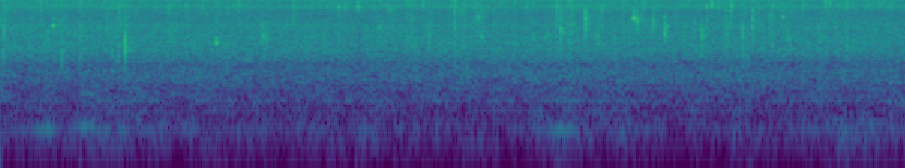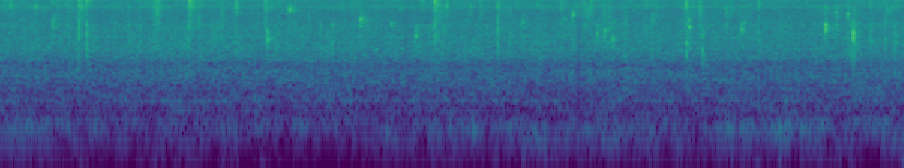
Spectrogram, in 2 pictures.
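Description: Spice-coated raw banana slices shallow-frying in hot oil in a pan: a steady sizzle with scattered crackles and pops.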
